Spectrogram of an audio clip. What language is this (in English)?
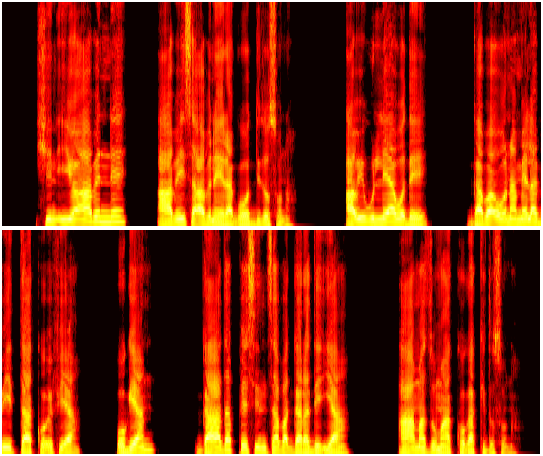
Gofa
